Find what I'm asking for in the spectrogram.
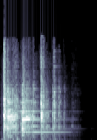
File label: Knife Drops To Ground; knives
